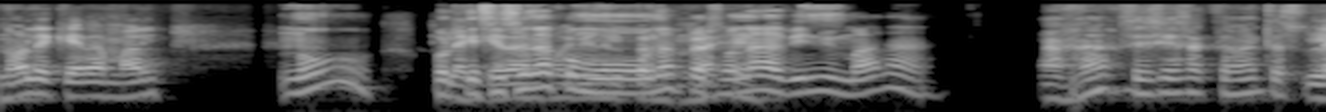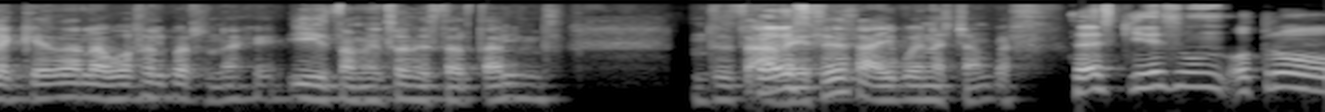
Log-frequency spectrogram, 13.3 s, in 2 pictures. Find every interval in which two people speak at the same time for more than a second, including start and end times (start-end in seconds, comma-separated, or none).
2.2-3.9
